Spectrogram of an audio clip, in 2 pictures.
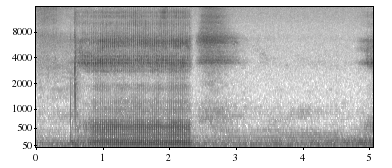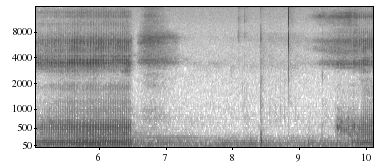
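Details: Sleeping dog snoring: slow rhythmic snoring with long low rumbling snores on the in-breath and quieter out-breaths, about 12 breaths a minute.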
